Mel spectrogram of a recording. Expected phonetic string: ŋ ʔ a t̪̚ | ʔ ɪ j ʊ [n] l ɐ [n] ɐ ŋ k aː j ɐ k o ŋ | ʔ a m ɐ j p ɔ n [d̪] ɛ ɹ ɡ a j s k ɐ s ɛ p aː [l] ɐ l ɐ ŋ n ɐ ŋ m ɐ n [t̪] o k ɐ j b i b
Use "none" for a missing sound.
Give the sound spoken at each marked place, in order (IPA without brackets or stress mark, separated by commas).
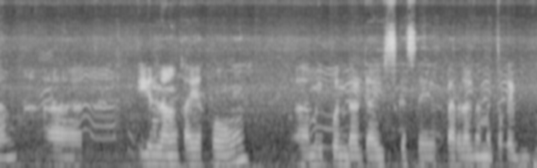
n, ŋ, d̪, ɾ, t̪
